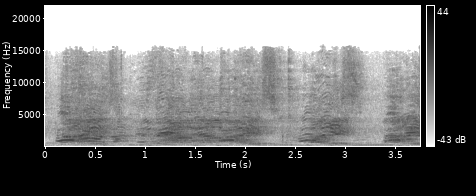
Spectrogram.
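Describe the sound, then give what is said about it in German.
Football fans of the German women's national team chant and sing together loudly at the team bus in Heerenveen, waiting for the players after a 2–0 win over the Netherlands that secured Olympic qualification. They sing "Paris!", with voices rising and falling in repeated rhythmic phrases and occasional shouts, steady and dense throughout. “und die Fans warteten anschließend am Bus auf die Spielerinnen und sangen.”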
